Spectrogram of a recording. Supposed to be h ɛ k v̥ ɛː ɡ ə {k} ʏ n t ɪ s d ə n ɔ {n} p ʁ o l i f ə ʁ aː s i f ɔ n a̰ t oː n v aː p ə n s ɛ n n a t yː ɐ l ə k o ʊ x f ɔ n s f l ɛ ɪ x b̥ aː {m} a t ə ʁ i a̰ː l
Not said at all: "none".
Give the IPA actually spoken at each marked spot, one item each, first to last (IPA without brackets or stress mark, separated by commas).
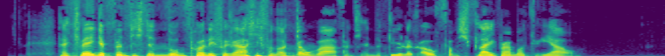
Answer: p, n, m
